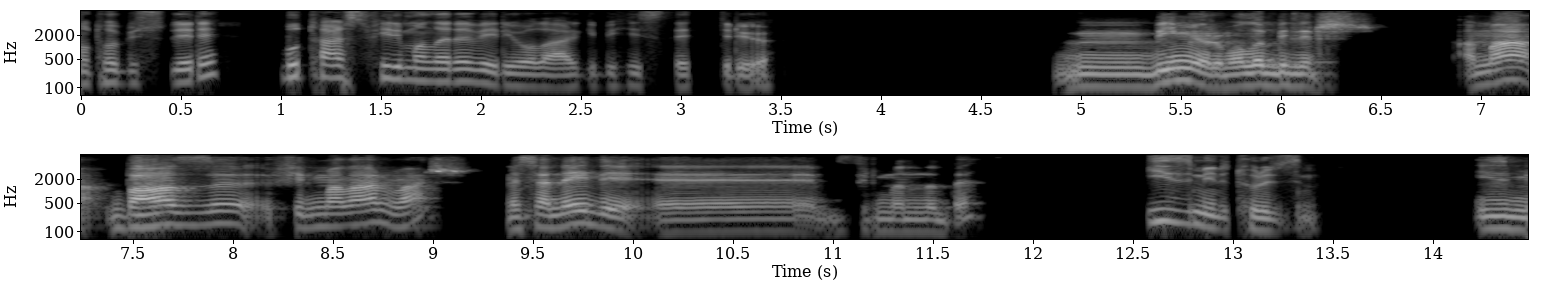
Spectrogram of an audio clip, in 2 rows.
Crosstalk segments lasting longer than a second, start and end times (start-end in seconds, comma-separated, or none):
none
